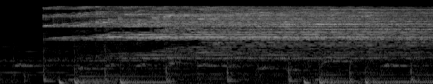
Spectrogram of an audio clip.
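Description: Sound effect of an animated channel logo bumper: a bright, shimmering hiss starts about half a second in, over irregular soft low knocks and a few short notes, easing off slightly toward the end.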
